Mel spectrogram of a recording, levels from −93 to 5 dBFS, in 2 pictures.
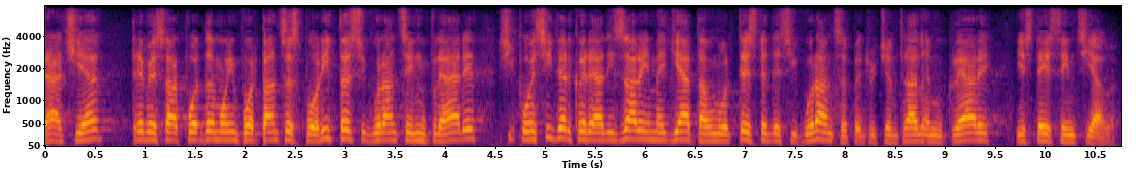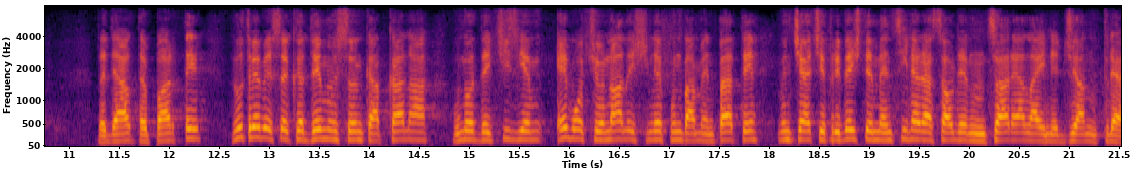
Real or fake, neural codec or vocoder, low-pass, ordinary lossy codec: fake; codec, 16 kHz, 1.1 kbps, Voila-Tokenizer; 7.2 kHz; none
